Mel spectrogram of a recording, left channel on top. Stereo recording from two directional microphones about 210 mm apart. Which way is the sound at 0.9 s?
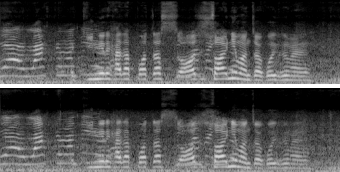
25° left (ahead or behind).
